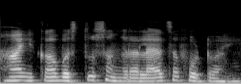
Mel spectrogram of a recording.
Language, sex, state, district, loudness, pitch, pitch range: Marathi, female, Maharashtra, Dhule, -16 LUFS, 170 Hz, 155-180 Hz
